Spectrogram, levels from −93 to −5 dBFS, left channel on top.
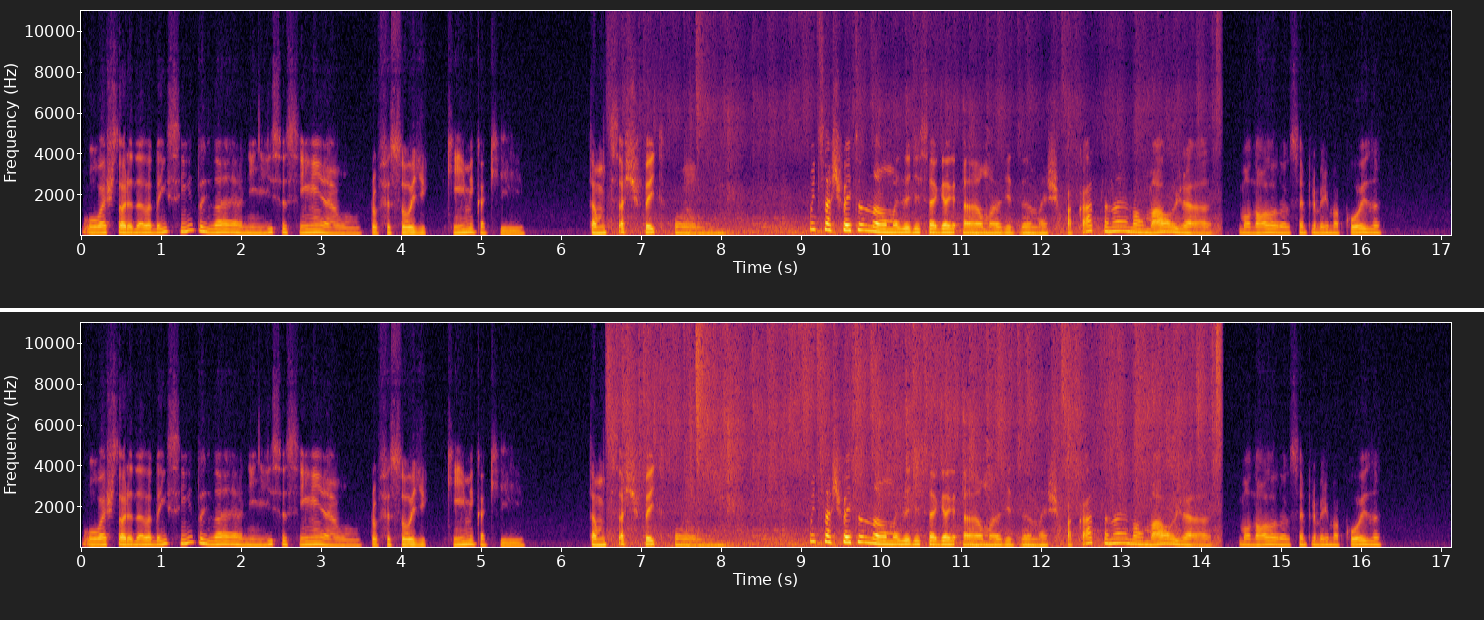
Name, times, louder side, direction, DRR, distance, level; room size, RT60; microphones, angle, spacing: voice 1, 0.0-4.3 4.6-5.5 6.4-8.1 9.1-14.2 14.5-16.3, equal, 5° left, 2.6 m, -21 dB
sound 1, 6.5-14.3, right 4 dB, 55° right, 1.9 m, -34 dB
open air
head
